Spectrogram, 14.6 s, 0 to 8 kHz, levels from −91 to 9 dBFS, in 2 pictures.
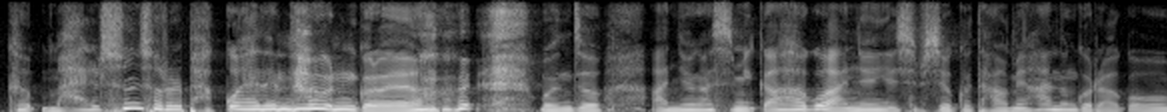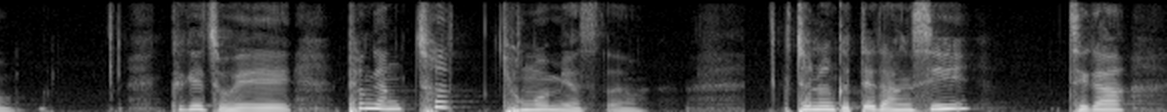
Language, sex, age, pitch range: Korean, female, 40-59, 155-215 Hz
